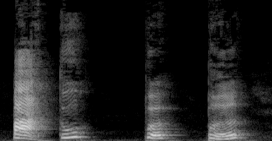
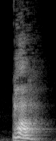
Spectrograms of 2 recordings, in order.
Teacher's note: Se eu for produzir o primeiro som de pato, p, quando o ar chegar na parte dos lábios, ele vai encontrar um fechamento total. E vai fazer uma forcinha.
